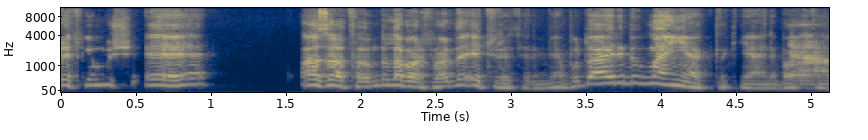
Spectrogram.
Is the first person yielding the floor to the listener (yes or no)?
yes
